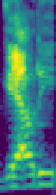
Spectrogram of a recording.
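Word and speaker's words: Goudey: He had a 1933 Gaudy. Is that how you say it? Gaudy. Yep, the Ruth.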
